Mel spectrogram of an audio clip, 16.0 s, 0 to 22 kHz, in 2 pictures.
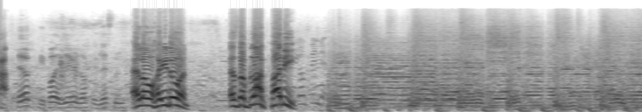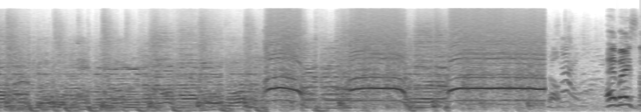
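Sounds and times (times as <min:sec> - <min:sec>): live rock band playing: 0:04.1 - 0:13.7.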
